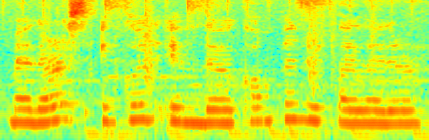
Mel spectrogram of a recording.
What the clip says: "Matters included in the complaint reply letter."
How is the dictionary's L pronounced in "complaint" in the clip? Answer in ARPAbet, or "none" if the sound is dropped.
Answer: none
